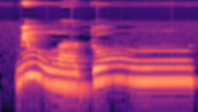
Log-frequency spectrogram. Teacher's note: maka dibaca dengan memasukkan huruf pertama ke huruf yang kedua tanpa disertai dengan dengung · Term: idgham bilagunnah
